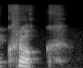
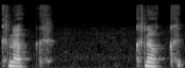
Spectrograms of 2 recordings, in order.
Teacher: there's like a little vowel between the C and the N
